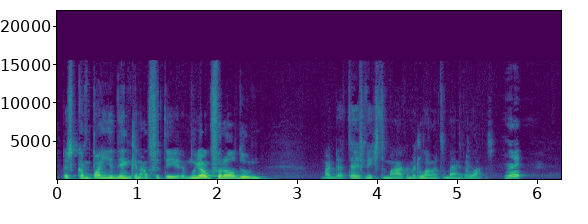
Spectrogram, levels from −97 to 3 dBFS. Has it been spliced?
no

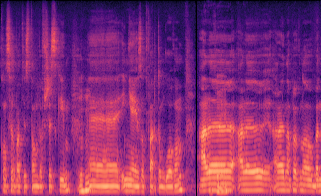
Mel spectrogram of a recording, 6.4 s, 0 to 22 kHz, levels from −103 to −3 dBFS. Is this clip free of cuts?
yes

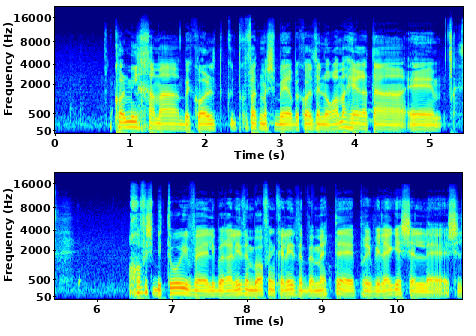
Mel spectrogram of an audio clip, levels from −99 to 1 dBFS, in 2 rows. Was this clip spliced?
no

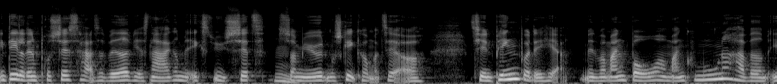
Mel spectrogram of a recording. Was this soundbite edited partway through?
no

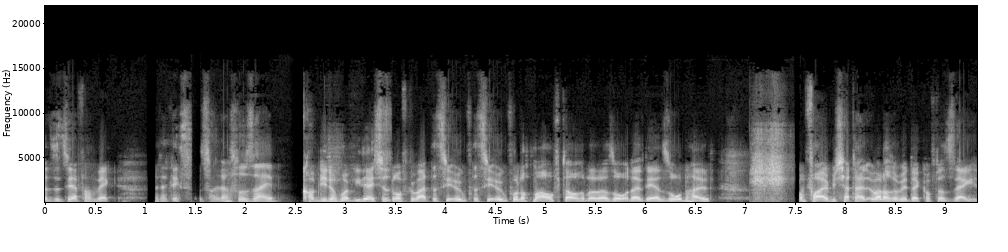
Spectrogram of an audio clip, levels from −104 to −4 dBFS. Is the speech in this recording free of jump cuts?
no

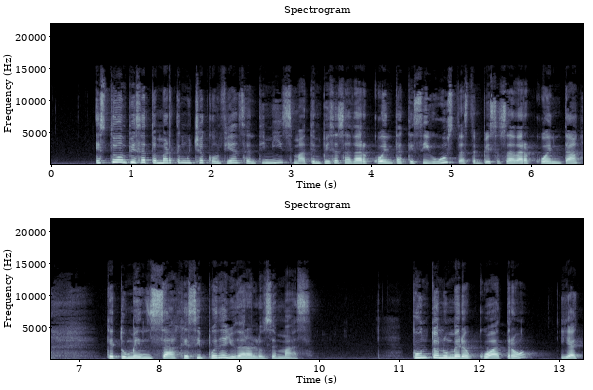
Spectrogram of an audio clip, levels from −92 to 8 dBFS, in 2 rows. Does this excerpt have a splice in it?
no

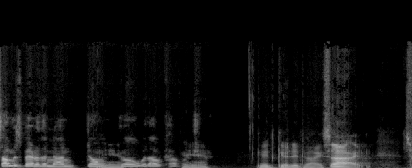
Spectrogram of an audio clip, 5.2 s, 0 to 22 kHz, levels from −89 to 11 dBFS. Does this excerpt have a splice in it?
no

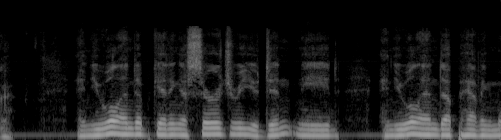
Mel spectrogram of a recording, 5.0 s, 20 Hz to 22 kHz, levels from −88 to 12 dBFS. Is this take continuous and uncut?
yes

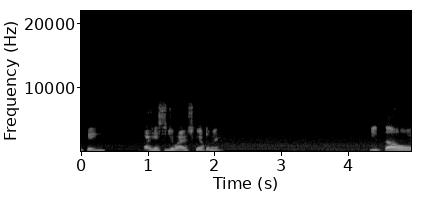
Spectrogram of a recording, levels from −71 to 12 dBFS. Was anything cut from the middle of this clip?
yes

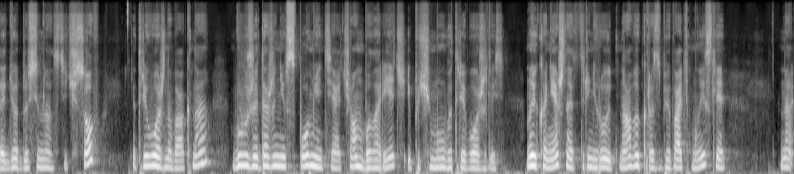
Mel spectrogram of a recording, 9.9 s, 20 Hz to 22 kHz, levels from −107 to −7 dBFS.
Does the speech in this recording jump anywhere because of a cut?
no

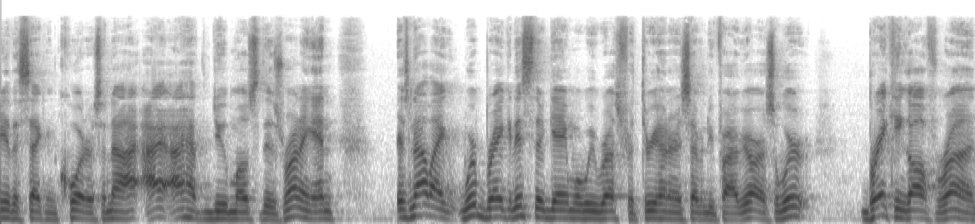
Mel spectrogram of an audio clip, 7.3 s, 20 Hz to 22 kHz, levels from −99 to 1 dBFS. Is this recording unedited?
yes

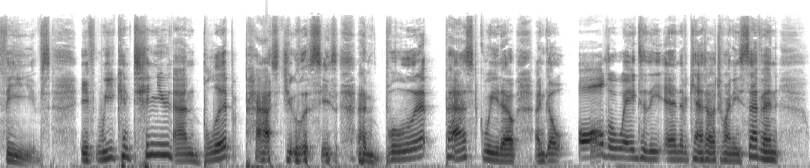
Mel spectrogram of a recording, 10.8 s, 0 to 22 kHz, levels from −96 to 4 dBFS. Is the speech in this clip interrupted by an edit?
yes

